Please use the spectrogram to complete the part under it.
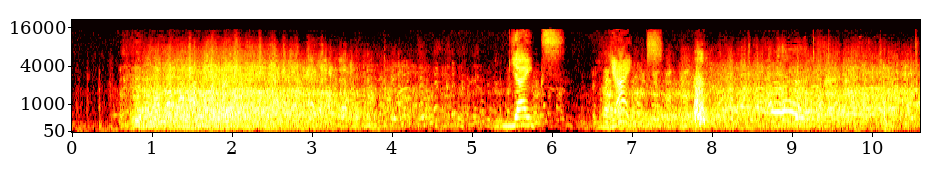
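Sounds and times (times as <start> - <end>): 
laughter: 0.6 - 10.5
dog giving a short sharp bark: 7.8 - 8.0.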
